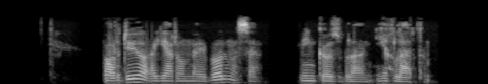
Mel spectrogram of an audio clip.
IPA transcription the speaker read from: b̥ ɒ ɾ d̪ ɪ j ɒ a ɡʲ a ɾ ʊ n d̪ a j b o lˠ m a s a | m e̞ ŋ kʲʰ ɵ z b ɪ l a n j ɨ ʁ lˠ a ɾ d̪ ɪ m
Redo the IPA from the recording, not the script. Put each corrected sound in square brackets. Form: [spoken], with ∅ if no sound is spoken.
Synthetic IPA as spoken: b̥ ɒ ɾ d̪ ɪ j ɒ a ɡʲ a ɾ ʊ n d̪ a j b o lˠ m a s a | m e̞ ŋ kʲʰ ɵ z b ɪ l a n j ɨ ʁ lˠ a ɾ d̪ ɪ m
